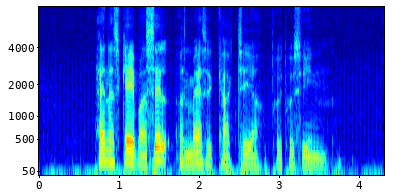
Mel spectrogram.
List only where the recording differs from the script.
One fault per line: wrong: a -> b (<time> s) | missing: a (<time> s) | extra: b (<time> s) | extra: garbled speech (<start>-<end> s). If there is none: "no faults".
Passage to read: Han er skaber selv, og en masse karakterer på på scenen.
no faults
